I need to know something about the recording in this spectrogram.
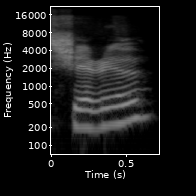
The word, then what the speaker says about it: Sheryl: My name is Sheryl, spelled or pronounced with the R when you pronounce the R when you roll back your tongue.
